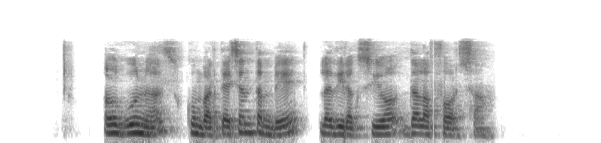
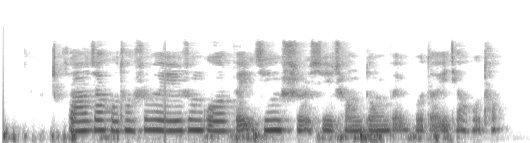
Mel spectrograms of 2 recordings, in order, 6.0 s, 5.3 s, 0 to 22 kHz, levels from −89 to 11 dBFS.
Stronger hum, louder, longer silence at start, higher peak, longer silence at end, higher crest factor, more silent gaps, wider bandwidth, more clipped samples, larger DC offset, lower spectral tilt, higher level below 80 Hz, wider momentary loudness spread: neither; first, -17 LUFS vs -27 LUFS; first, 0.65 s vs 0.05 s; first, -2 dBFS vs -10 dBFS; first, 1.1 s vs 0.3 s; about the same, 16 dB vs 16 dB; first, 0.82-1.04 s vs none; about the same, 8 kHz vs 8 kHz; neither; neither; second, -5 dB/octave vs -6.5 dB/octave; second, -58 dBFS vs -46 dBFS; second, 10 LU vs 13 LU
